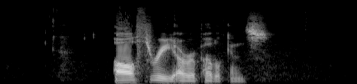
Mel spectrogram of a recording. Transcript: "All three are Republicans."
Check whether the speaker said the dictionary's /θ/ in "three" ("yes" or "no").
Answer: yes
